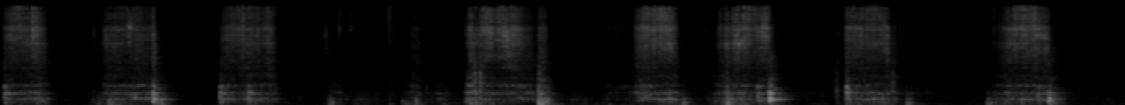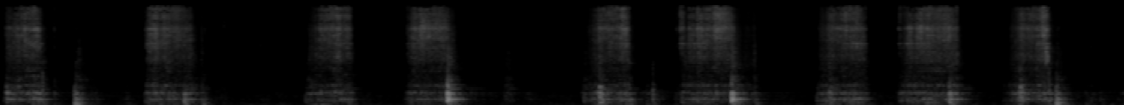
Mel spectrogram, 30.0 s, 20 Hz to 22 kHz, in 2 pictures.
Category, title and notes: Sound effects > Other mechanisms, engines, machines
COMAv-Samsung Galaxy Smartphone, CU Seerite 6X6 Opaque Projector, Focus, Slide In, Out Nicholas Judy TDC
A Seerite 6X6 Opaque projector sliding focus in and out.
slide, out, seerite-6x6-opaque, foley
